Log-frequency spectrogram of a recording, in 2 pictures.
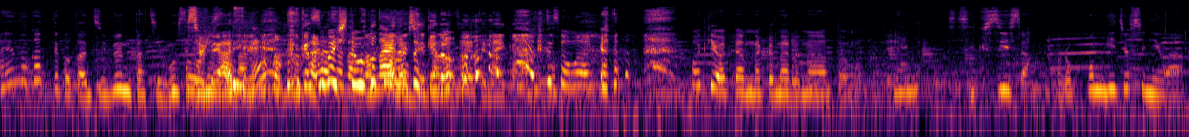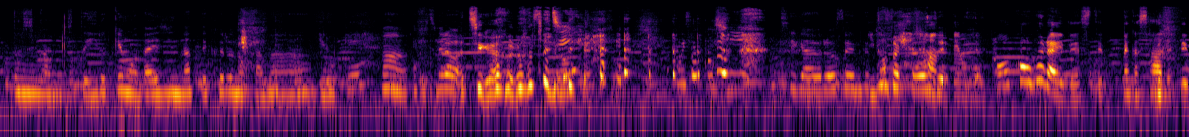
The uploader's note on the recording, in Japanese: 誕生日会ディナーの帰り道に録音してみました。六本木の裏路地にある駐車場で急遽撮りました。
